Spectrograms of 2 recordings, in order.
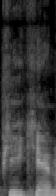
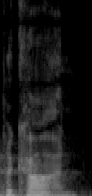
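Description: First: "pecan" as PEE-can; "pecan" pronounced PEE-can; first variant. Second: "pecan" as puh-KAHN; "pecan" pronounced puh-KAHN; second variant. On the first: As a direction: say "pecan" stressed up front with a flat a. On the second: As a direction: say "pecan" stressed on the end with an ah. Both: Shown as a demonstration. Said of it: "it's just like pecan and pecan".

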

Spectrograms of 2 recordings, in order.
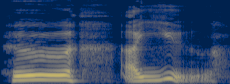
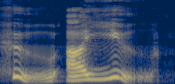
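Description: First: Drowsy drawn-out caterpillar question; languid, sleepy. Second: Very slow, high, swooping disdain; contemptuous. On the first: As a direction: draw each word out lazily, with pauses. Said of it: "addressed her in a languid, sleepy voice". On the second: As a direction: stretch every word scornfully. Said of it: "said the caterpillar contemptuously". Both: A narrator's reading.

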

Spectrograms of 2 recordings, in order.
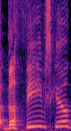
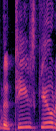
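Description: First: Said in the usual way. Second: "Thieves Guild" said as "Teeves Guild"; Cajun "th". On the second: Shown as a demonstration. Correcting to Gambit's accent, "Thieves Guild" with a t for th. Repeats name in mock Cajun pronunciation.

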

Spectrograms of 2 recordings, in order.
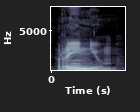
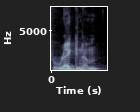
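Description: First: Regnum said slowly as REY-nyoom, the G N as ny; correct Latin pronunciation. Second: Regnum with a hard G, said REG-num; wrong pronunciation. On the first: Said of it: "The G N makes that ny sound". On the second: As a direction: say regnum the English way, hard G then N. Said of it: "it's not pronounced regnum". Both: Shown as a demonstration.

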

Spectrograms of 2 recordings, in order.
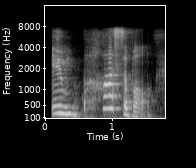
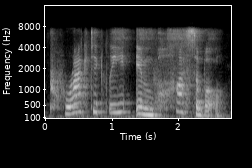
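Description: First: Impossible drawn out even slower; slower emphasis. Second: Impossible drawn out slowly; slow emphasis. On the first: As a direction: lean hard on impossible. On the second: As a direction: stretch out impossible. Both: Shown as a demonstration.

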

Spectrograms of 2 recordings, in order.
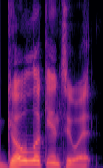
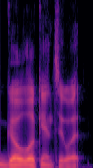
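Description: First: Repeating the order to viewers, louder and higher; emphatic. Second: Said in the usual way. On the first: Shown as a demonstration.

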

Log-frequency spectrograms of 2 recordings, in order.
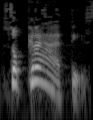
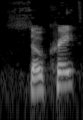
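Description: First: "Socrates" in three syllables, SOCK-ra-tees style, higher and louder; corrected Socrates. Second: "Socrates" said as SO-crates, two syllables; mispronounced Socrates. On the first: Socrates correcting his partner, "Socrates" with the ending sounded as tees. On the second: Billy the Kid introducing his partner, "Socrates" mispronounced as SO-crates. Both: Retold or imitated. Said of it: "trying to correct him".

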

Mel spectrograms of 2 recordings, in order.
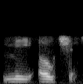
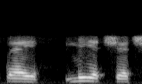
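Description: First: "Miocic" as mee-OH-chich, slowly; rejected pronunciation. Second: "Miocic" as MEE-uh-chich; correct pronunciation. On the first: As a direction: move the stress in "Miocic" onto OH. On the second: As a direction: stress the first syllable of "Miocic". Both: Shown as a demonstration. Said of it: "not Miocic".

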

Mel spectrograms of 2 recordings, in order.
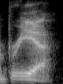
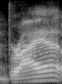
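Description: First: Bria said BREE-uh, with an ee vowel; pronounced BREE-uh. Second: Bria said BRY-uh, rhyming with fire; pronounced BRY-uh. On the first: Host offers the other option, Bria as BREE-uh. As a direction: say Bria with a long ee. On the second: Host checks the player's name, Bria as BRY-uh. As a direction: say Bria with a long eye vowel. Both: Shown as a demonstration. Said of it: "How do you say it?".

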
